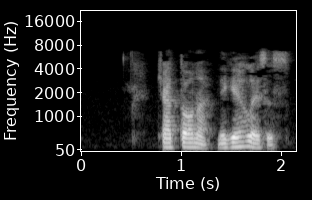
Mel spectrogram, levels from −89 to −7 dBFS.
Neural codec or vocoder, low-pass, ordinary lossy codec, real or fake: none; 7.2 kHz; MP3, 32 kbps; real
